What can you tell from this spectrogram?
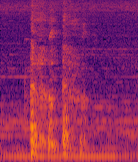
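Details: Two short, loose cough bursts from an adult woman during a treatment session, over faint background music.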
